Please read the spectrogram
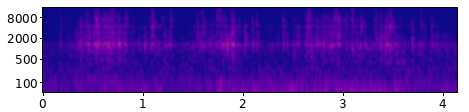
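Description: Faint crinkling of a thin clear plastic bag as the football inside it is turned over in the hands, with small scattered crackles.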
